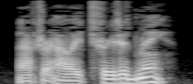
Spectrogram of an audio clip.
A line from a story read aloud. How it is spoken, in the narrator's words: Kaladin snapped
